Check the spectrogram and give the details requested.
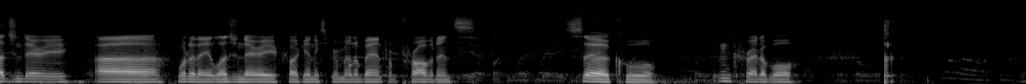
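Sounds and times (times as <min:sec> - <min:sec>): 
speech: 0:00.0 - 0:04.8, 0:05.6 - 0:08.0
faint low croaky burp: 0:08.8 - 0:09.2.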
